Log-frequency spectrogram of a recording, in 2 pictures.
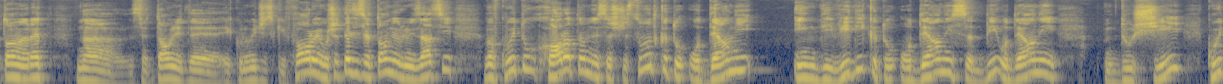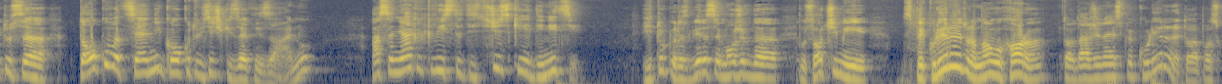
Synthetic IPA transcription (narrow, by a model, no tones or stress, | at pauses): t̪ɔvɛnɾɛt̪ | nɐsvɛt̪ɔvnit̪ɛḭkonomit͡ʃɛsk̟ifɔɾmiobʃt̪ɛt̪ɛzisvɛt̪ɔvnioɾɡənizat̪siːvɐfkoit̪ʊxɔɾət̪ənɛsəʃt̪ɛst̪vuvət̪kɐt̪ɔʔod̪ɛlˠni | ind̪ivid̪ikɐt̪ɔʔod̪ɛlˠnisɐd̪̚biod̪ɛlˠni | d̪uʃi | koit̪ʊsət̪ɔlˠkʊvət̪sɛnːikɔlˠkʊt̪ʊifsit͡ʃkizɐɛt̪niza̰ɛ̰d̪no | asɐnʲakəkvist̪ɐt̪ist̪i̥t͡ʃɛskijɛd̪init̪sḭ | it̪ukɾəzbiɾəsɛmɔʒɛmd̪ɐposɔt͡ʃimi | spɛkuliɾənɛt̪onɐmnɔɡʊxɔɾət̪ɔɛd̪aʒɛnɛɛspɛkuliɾɐnɛt̪ɔɛpɔs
